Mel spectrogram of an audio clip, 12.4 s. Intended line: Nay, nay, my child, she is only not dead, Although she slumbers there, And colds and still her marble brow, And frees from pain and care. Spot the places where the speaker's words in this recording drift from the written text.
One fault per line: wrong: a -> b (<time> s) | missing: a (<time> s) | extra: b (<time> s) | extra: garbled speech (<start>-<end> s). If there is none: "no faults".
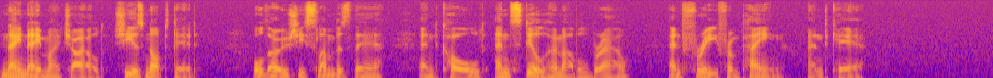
missing: only (1.8 s)
wrong: colds -> cold (5.5 s)
wrong: frees -> free (8.5 s)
